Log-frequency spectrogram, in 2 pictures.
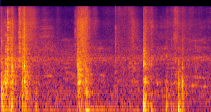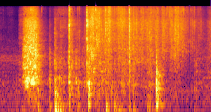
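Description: Cardboard trading-card boxes handled on a table: scattered light taps and knocks, with a brief rustling slide about five seconds in.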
